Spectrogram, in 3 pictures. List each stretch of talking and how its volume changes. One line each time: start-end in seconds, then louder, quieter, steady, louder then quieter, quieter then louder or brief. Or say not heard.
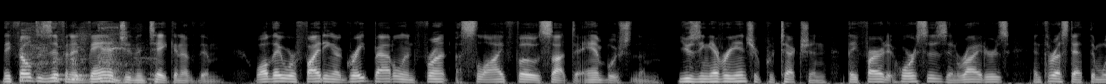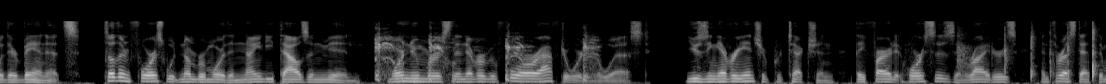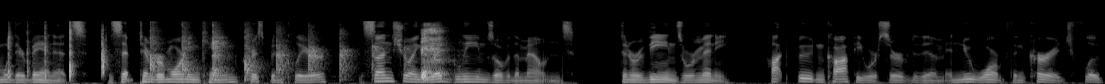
0.0-33.1 quieter.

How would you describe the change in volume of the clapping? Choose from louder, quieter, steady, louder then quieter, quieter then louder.
louder then quieter.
